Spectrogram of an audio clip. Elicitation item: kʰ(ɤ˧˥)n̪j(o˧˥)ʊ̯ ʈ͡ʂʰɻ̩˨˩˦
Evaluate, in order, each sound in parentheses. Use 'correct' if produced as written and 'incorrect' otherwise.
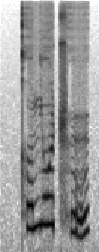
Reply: correct, incorrect: o˥

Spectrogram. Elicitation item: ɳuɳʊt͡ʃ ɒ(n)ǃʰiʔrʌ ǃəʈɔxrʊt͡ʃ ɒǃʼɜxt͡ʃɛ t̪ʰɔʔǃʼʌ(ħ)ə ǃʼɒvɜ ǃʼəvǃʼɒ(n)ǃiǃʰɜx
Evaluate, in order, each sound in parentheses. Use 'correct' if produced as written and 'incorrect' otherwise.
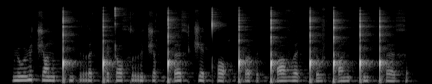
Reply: correct, incorrect: ʔ, correct

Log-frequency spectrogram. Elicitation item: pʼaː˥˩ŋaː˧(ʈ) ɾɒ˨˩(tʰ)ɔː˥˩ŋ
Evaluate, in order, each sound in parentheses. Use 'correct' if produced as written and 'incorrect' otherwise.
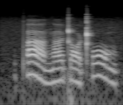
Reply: correct, incorrect: ʈʰ

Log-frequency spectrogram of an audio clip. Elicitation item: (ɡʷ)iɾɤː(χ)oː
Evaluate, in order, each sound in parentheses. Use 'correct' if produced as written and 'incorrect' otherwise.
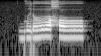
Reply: correct, correct

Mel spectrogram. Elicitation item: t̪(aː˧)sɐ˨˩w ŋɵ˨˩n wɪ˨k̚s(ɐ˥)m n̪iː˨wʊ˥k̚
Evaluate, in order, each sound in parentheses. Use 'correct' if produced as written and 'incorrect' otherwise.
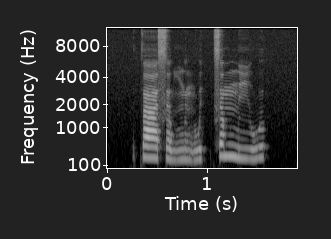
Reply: correct, correct

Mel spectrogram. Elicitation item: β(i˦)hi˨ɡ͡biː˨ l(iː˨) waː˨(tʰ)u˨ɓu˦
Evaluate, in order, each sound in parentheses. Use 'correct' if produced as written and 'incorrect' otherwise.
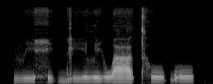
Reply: incorrect: i˨, incorrect: i˨, correct

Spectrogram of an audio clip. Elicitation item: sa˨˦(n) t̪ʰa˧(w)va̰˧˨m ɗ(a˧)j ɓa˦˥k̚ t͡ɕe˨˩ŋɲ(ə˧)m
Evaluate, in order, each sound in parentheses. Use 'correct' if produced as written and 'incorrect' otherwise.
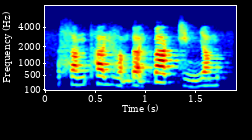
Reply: incorrect: ŋ, incorrect: j, incorrect: a̰˧˨, incorrect: a˧

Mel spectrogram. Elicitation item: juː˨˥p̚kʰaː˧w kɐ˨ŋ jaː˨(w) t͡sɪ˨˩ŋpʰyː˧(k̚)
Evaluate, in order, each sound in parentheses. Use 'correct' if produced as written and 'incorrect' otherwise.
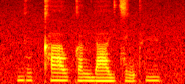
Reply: incorrect: j, correct

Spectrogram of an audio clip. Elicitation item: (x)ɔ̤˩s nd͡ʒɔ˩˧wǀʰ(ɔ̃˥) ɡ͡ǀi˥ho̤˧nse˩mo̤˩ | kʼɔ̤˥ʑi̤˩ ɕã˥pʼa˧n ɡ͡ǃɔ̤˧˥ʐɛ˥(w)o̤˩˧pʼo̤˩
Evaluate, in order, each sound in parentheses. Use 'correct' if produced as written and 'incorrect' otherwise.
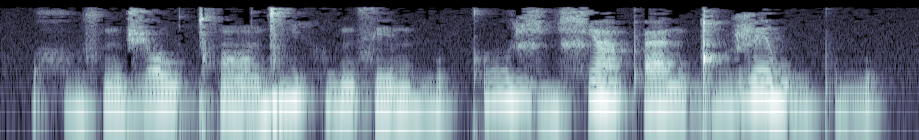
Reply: correct, incorrect: ɔ̃˩, correct

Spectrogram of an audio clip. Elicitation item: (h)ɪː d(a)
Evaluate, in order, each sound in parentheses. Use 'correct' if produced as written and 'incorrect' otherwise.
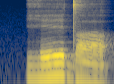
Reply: incorrect: ɦ, correct

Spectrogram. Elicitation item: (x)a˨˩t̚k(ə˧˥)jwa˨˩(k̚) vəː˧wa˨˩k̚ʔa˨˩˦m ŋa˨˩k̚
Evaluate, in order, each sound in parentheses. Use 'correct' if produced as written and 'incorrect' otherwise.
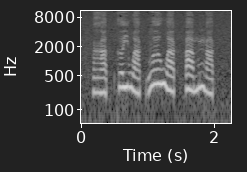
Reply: incorrect: ɣ, incorrect: ə˧, correct

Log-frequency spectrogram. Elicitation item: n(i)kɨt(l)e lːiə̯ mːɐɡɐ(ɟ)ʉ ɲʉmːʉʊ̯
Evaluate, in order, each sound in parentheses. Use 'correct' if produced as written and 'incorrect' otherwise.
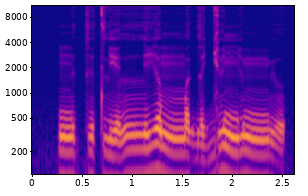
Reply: incorrect: ɨ, incorrect: lʲ, correct

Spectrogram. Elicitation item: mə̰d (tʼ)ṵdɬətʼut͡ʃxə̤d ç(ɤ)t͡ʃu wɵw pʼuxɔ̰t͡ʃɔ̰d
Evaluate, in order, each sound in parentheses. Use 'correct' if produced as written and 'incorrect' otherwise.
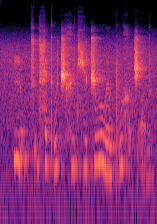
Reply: incorrect: t͡s, incorrect: ɵ

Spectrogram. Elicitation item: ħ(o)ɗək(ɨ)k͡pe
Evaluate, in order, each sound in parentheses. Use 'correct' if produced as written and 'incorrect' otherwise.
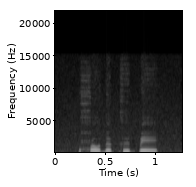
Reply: correct, correct

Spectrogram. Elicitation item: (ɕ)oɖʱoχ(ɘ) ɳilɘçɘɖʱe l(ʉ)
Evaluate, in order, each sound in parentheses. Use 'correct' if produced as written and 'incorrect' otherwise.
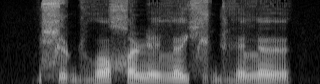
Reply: correct, incorrect: ø, incorrect: ɘ

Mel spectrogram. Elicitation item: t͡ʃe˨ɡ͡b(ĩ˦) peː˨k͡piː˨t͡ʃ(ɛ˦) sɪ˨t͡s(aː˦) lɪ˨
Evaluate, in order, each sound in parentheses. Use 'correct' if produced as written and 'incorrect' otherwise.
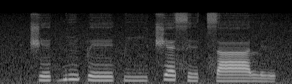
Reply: correct, correct, incorrect: aː˨

